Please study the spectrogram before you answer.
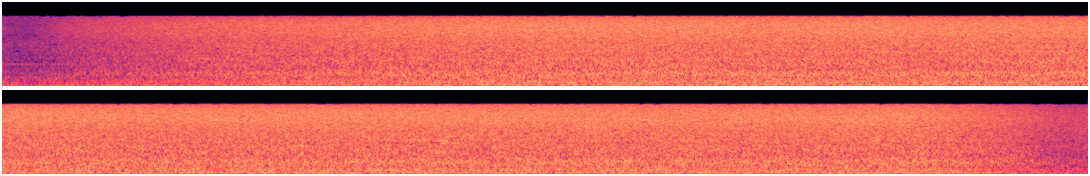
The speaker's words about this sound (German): Und zum anderen für die wohl schönsten Wasserfälle auf Erden, die mächtigen Cataratas do Iguaçu deren Rauschen bei jedem Besucher einen bleibenden Eindruck hinterlässt.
